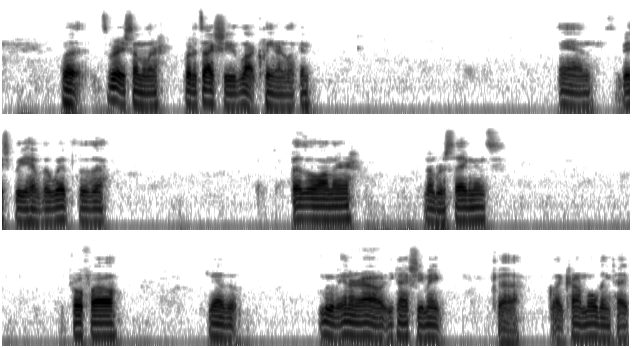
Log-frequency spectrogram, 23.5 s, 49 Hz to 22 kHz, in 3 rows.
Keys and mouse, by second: 0.6 g, 2.2 middle click, 2.6 click, 2.7 middle click, 3.0-4.3 drag, 4.3 x, 4.5 click, 5.1-6.9 drag, 7.8-9.6 drag, 9.6-11.2 middle drag, 11.2 z, 11.5 z, 12.5-14.5 drag, 14.5-15.8 middle drag, 15.8-17.6 drag, 17.6 middle click, 20.0 middle click, 21.4 middle click, 22.4 middle click, 23.3-23.5 drag.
